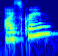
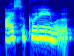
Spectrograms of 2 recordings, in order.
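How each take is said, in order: First: It is said with an English pronunciation. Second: It is said with a Japanese pronunciation. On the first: "the English word ice cream" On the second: "In Japanese"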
